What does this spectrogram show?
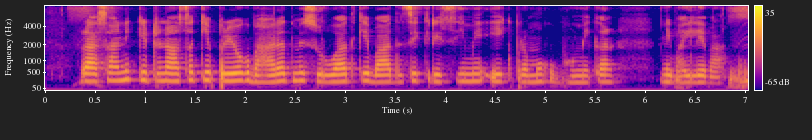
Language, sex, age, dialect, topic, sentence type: Bhojpuri, female, 18-24, Southern / Standard, agriculture, statement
